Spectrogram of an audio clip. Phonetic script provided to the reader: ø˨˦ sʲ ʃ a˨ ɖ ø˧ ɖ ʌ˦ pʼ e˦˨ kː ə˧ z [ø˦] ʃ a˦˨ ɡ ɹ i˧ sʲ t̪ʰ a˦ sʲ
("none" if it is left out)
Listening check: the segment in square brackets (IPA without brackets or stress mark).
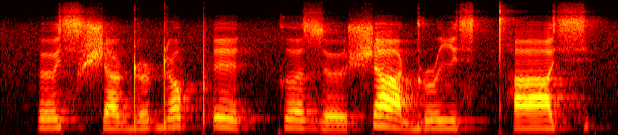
ø˨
